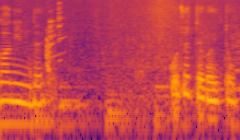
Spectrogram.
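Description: Women talking in Korean: a drawn-out, whiny voice falling in pitch at the start, a short lull, then more talk near the end.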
